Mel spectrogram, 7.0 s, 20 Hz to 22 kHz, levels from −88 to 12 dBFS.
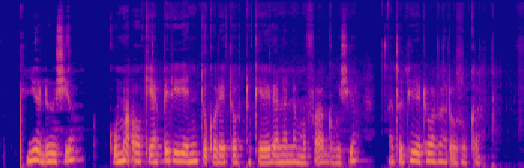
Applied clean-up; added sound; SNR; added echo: none; none; none; none.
